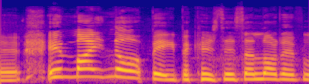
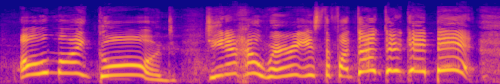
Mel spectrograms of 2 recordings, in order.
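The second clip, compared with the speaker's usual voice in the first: very high-pitched, thrilled, excited loud yelling; 12 semitones higher than usual. Playing a zombie game on the computer, speaker calls to dirk, shouting excitedly. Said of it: "I'm just shouting at the computer now".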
